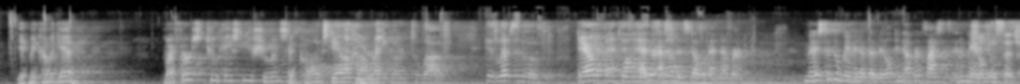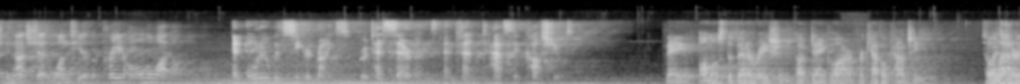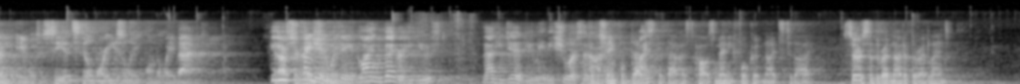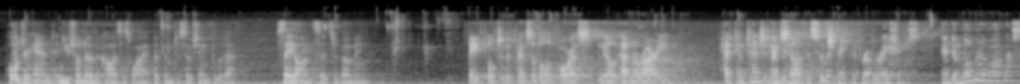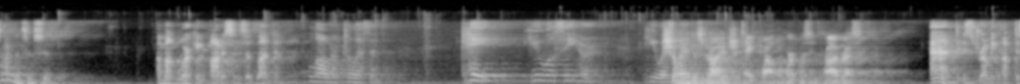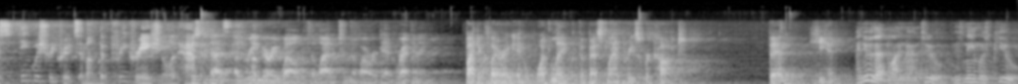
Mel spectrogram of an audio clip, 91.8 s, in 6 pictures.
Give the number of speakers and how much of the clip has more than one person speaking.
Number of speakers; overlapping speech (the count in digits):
9, about 10%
